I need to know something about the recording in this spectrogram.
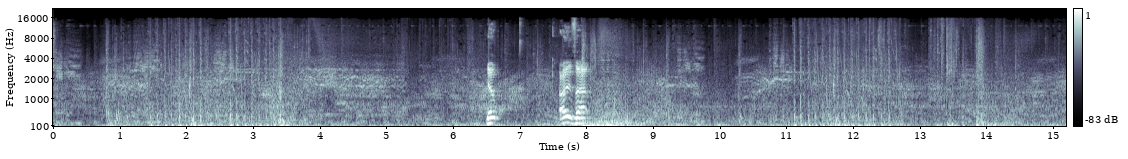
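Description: Video game gunfire crackles in bursts.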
